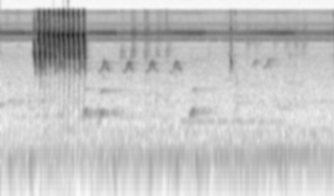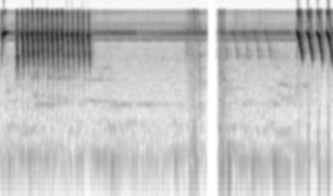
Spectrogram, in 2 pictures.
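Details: Rolling ngerol trill of a young, lively great tit, played to coax kept birds into song. Bursts of rapid high notes under a second long repeat about every five seconds, with faint softer chirps between.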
